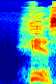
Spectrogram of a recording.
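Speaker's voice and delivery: short sharp hiss; goose hiss. A narrator's reading. Reading a picture book, a goose's hiss. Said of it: "said the goose".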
